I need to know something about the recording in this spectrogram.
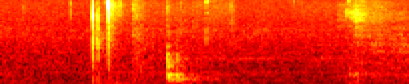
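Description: Faint handling sounds of a small metal screw and plastic display-stand parts: a couple of sharp clicks about half a second in, a softer tap just under a second in, and a faint rustle near the end.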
